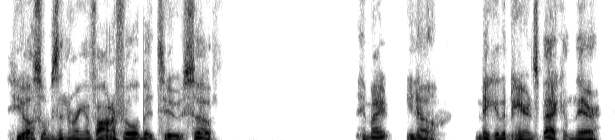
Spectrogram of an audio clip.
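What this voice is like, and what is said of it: Worn-out, exhausted-sounding voice. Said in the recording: “my voice sounds like this ... It sounds like I'm dying, but I'm not. Just shot.”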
